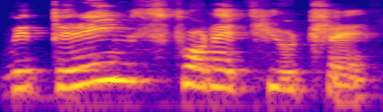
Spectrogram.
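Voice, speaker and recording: An elderly woman from Poland with a Polish accent, giving personal testimony in a solemn, deliberate, halting way with pauses. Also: fairly high pitch, very animated, fairly bright tone. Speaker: Holocaust survivor speaker. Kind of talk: personal testimony to young audience.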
